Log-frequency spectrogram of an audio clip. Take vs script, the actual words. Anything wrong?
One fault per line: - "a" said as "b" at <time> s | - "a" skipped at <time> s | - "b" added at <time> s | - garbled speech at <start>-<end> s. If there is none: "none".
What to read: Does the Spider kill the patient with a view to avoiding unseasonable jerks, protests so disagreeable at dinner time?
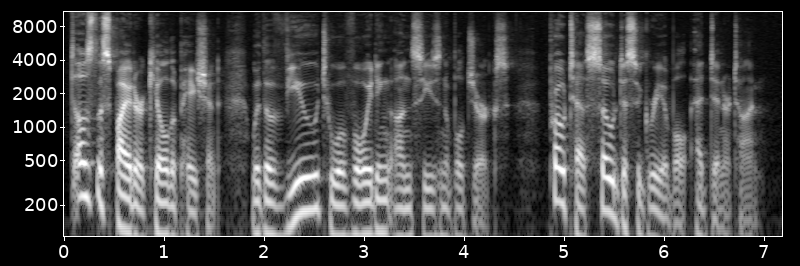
none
